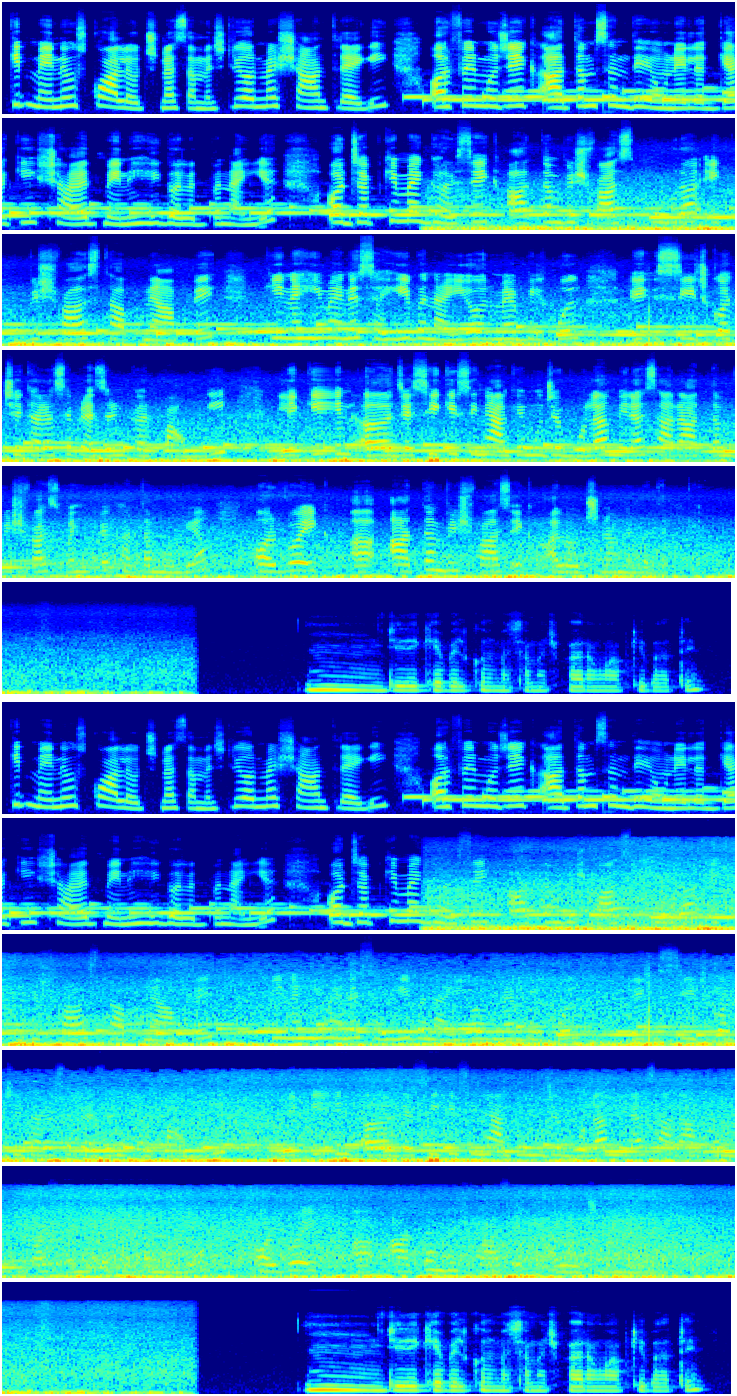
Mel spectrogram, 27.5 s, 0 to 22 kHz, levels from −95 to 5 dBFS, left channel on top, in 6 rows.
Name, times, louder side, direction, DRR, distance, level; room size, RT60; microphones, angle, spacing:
voice 1, 0.0-22.6, left 4 dB, 50° left, 1.4 m, -38 dB
sound 1, 2.5-19.1, left 2 dB, 25° left, 0.7 m, -37 dB
sound 2, 7.2-24.1, right 3 dB, 90° right, 0.8 m, -32 dB
voice 2, 24.8-27.3, right 4 dB, 55° right, 0.5 m, -37 dB
head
